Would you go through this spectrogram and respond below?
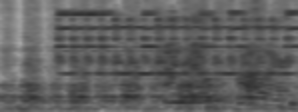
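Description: Phone ringtone plays with a steady repeating electronic tone pattern, fairly close and loud, mixed with background chatter and scrubbing noise during an old broken toilet replacement.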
